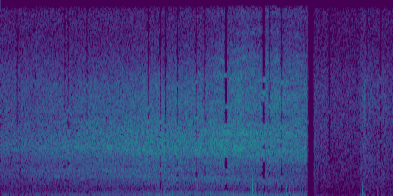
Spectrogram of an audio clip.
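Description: A coach bus drives past.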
